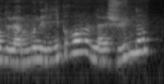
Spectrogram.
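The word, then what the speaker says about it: Ğ1: Et je commence à m'investir, à aller à des événements de la monnaie libre, la June, ça s'écrit G1 mais ça se prononce June.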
